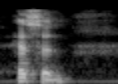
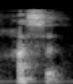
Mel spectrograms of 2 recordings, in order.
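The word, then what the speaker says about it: חסד: The normal way of pronouncing this one is Hesed, but it's got a siluk and it pushes it up to a kamis, so Hasid.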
